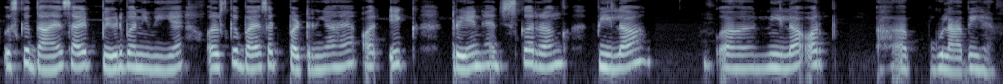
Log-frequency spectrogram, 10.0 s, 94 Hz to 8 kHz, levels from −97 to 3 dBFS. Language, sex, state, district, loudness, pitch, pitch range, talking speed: Hindi, female, Jharkhand, Sahebganj, -25 LUFS, 230 Hz, 220-260 Hz, 160 wpm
